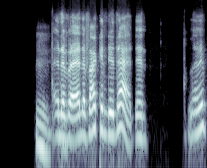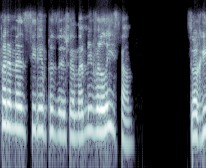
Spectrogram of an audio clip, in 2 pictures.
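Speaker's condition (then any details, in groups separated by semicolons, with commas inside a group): Cerebral palsy; present from birth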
